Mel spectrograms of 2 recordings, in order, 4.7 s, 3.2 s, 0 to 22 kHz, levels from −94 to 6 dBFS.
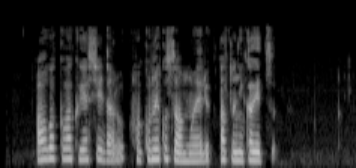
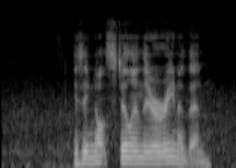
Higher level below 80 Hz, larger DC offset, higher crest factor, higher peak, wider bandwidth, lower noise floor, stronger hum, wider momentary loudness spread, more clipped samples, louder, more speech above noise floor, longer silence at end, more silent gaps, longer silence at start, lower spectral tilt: second, -78 dBFS vs -64 dBFS; neither; about the same, 20 dB vs 16 dB; first, -8 dBFS vs -16 dBFS; second, 11.5 kHz vs 13 kHz; first, -69 dBFS vs -62 dBFS; neither; second, 6 LU vs 10 LU; neither; first, -27 LUFS vs -31 LUFS; first, 43 dB vs 31 dB; first, 1.15 s vs 0.35 s; neither; second, 0.5 s vs 1 s; about the same, -5 dB/octave vs -5.5 dB/octave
